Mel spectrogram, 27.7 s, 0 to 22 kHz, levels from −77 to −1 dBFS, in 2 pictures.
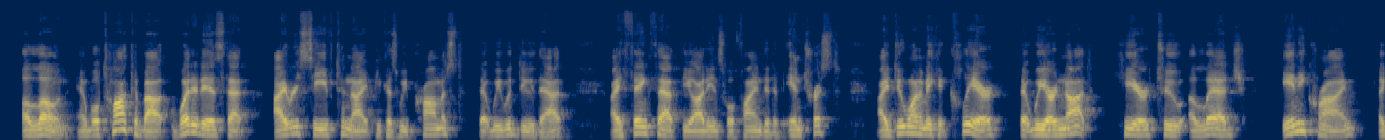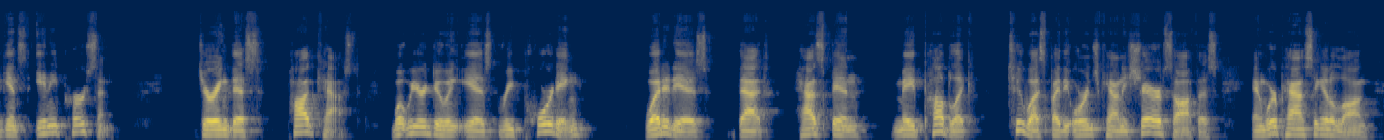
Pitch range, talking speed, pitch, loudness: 100-130 Hz, 170 wpm, 115 Hz, -22 LUFS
